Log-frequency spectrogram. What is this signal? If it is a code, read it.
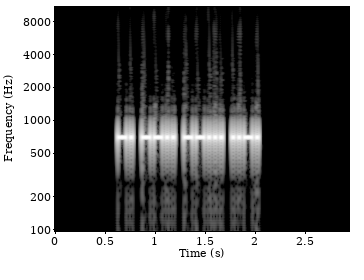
Morse code, heard as a keyed tone, about 40 wpm, 700 Hz. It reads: NZ7F
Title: USA Call Signs - 4 Characters - 40wpm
